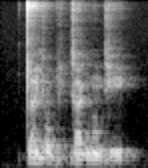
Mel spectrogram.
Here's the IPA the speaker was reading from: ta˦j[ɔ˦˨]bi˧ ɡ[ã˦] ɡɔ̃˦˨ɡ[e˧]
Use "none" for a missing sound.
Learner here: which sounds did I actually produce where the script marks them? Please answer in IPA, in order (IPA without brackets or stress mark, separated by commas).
ɔ˦˨, a˦, e˧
